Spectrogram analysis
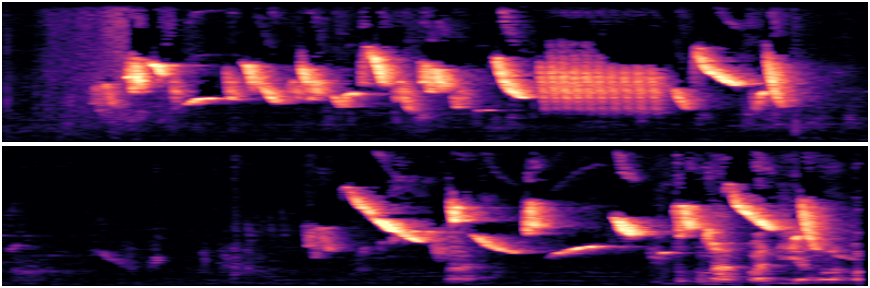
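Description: A Chinese hwamei sings loud, rich, fast phrases of clear whistles and slurred notes, high and varied, with brief pauses and faint indoor voices behind.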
